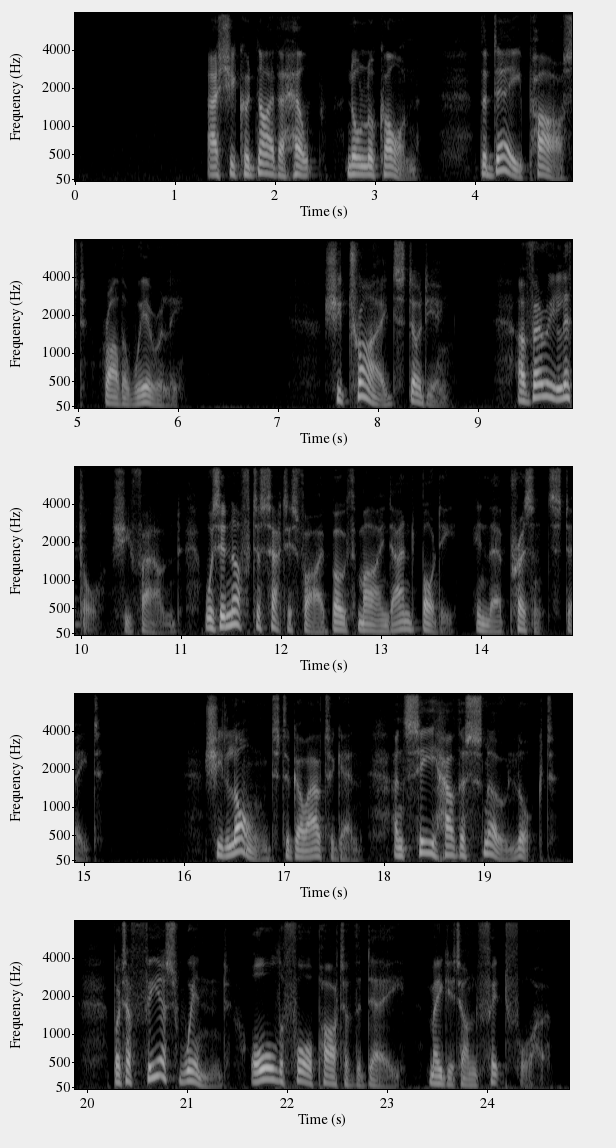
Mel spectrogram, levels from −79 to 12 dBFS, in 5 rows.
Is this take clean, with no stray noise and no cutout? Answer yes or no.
yes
